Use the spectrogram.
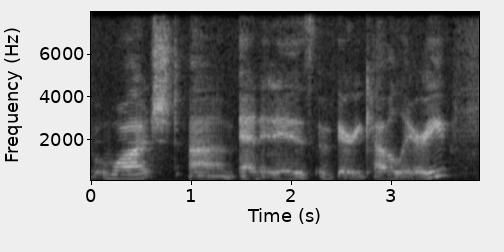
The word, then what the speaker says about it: Cavallari: and it is Very Cavallari. I always thought Kristen Cavallari's last name was pronounced Cavallari, but makes sense because it rhymes with very, so I think we're good on that now.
